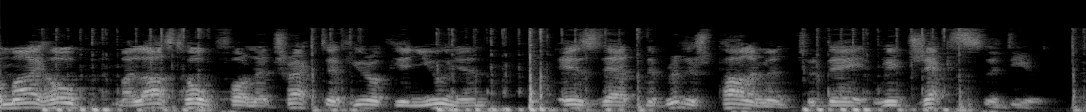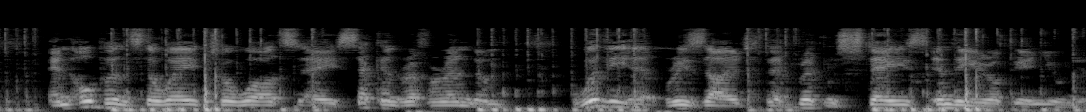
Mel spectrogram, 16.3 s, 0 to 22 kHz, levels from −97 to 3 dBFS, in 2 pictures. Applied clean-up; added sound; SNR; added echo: classical method WPE with log-MMSE.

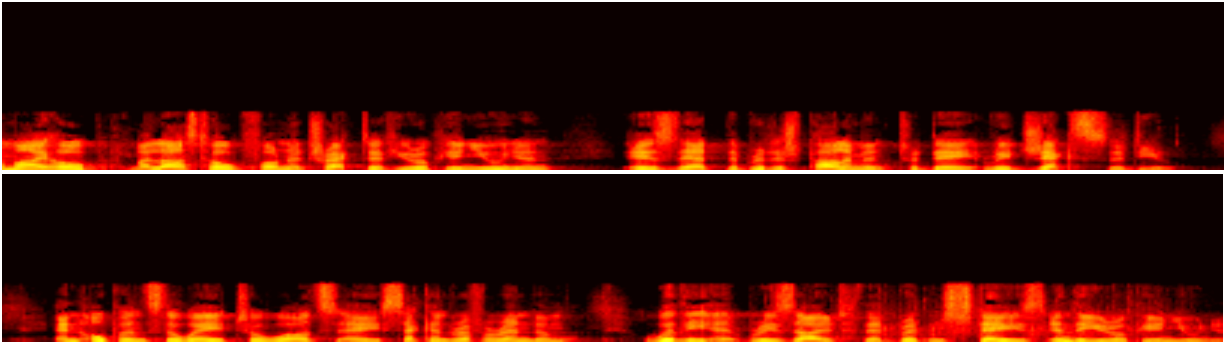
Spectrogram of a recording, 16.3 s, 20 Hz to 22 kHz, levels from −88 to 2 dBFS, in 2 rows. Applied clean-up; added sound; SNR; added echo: none; none; none; none.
